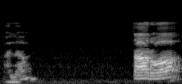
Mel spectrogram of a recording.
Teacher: মিম সাকিন এখানে জাহার করবো আমরা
